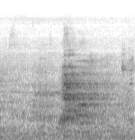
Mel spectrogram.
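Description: A dog barks once, about a second in.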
